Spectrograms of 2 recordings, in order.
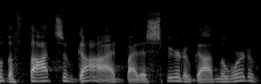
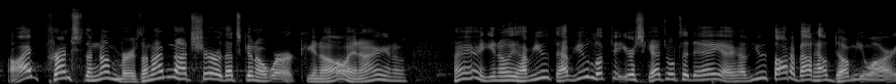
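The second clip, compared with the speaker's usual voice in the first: accountant voice; 6 semitones higher than usual. Retold or imitated. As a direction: play the fussy doubting accountant. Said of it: "Everybody has a little accountant".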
